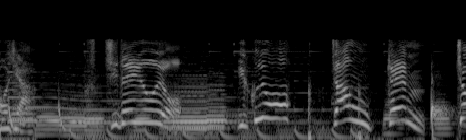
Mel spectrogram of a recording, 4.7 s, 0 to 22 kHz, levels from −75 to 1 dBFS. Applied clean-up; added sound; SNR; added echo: none; Drum kit; 17 dB; none.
